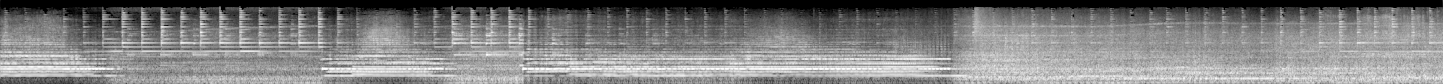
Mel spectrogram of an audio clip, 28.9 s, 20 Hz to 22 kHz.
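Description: Lead locomotive of a freight train, EMD GP40-2 No. 308, sounding its multi-note air horn for a grade crossing: the end of one blast, then a shorter blast and a long one of about eight seconds. About nineteen seconds in the horn stops and the diesel locomotives pass close by, followed by freight cars rolling over the rails.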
